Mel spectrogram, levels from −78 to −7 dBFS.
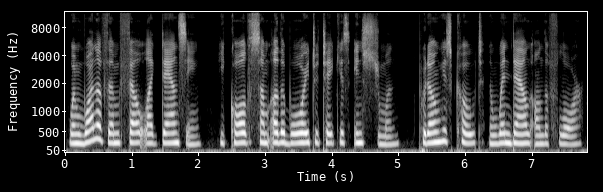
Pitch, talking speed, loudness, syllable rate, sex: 225 Hz, 200 wpm, -15 LUFS, 4.4 syllables/s, female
